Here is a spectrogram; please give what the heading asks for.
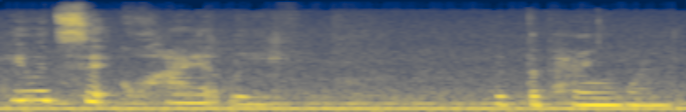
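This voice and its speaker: A woman reads a picture book to young children in a slightly high voice. Her pace is slow and deliberate, with expressive phrasing and pauses. A faint hum sits behind her. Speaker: storytime reader at a public library.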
